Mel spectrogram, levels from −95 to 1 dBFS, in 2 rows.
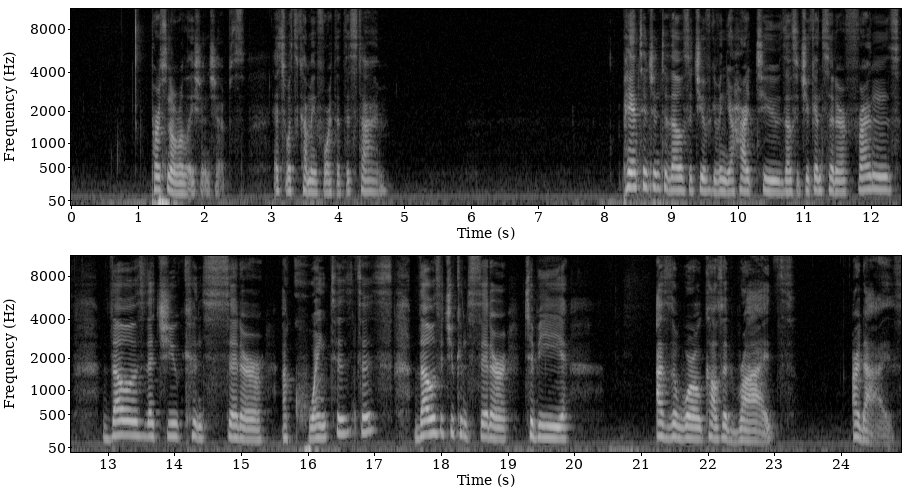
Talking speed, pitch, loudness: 105 wpm, 150 Hz, -35 LUFS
